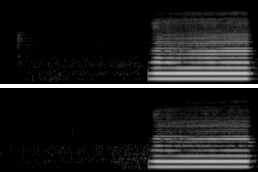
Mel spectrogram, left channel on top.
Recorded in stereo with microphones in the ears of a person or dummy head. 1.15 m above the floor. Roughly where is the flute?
Left.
